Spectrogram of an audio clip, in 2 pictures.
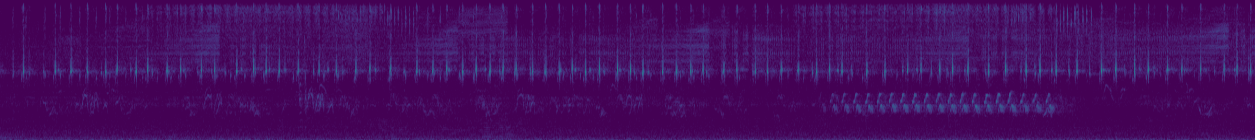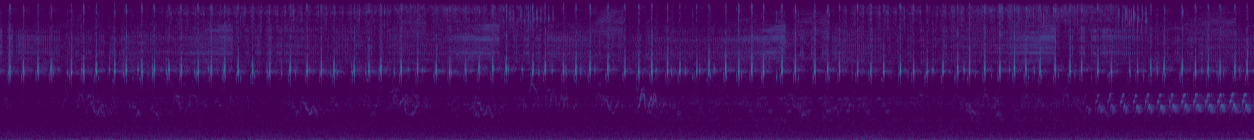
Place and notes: Mesa Vouni, Andros, Greece - Messa Vouni hillside
Just above the mountain village of Messa Vouni in the hot and still midday sun.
